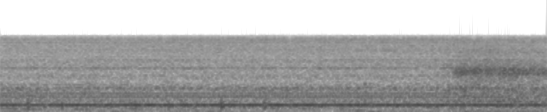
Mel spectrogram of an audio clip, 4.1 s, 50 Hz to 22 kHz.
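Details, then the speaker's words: Falk GroundStar plasma globe running on its repaired original power supply (original flyback, 30 kV cord) after cranking up; steady quiet mid hum with soft fan whoosh, no crackle or buzzing, normal operation. "And we are running with the original power supply. It's fantastic."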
